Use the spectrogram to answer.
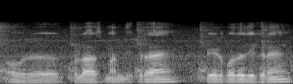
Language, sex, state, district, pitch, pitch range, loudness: Hindi, male, Chhattisgarh, Bastar, 105 Hz, 105-110 Hz, -18 LUFS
